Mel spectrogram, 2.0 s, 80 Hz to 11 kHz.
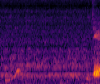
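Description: KitchenAid Professional 550 HD stand mixer running with a steady hum, its paddle beating pound cake batter in the steel bowl. A short vocal sound comes early, and a child's loud voice cuts in near the end.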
